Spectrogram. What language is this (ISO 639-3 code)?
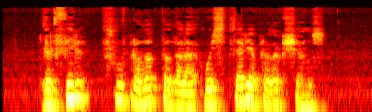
ita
